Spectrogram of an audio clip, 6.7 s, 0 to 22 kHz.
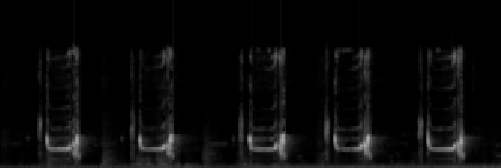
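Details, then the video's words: Bar-winged prinia lure calls: five high, clear whistled notes, each a held flat tone with sharp upward and downward flicks, coming roughly every 1.2 seconds over a soft low background hum. "SUARA PIKAT Burung Prenjak Tamu Gacor"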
